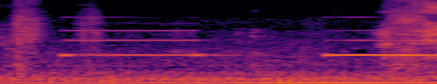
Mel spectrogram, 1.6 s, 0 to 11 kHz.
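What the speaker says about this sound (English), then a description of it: "It beeps when you back up." Reversing beeper on a Ford Transit XLT 350 passenger van, two steady electronic beeps separated by a pause over a low idling engine rumble.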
